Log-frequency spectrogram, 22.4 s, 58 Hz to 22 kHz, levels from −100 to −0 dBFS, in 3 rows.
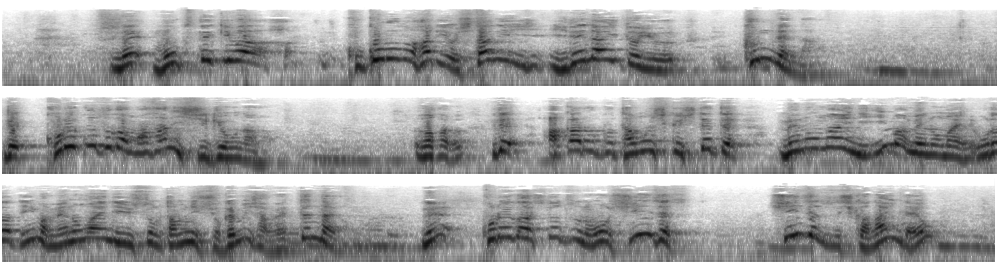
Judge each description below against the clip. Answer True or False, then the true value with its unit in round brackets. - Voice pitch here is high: True (245 Hz)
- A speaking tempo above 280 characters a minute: False (270 characters per minute)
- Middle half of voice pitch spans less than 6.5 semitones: False (7.9 semitones)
